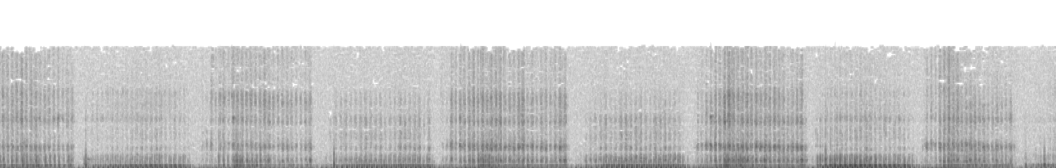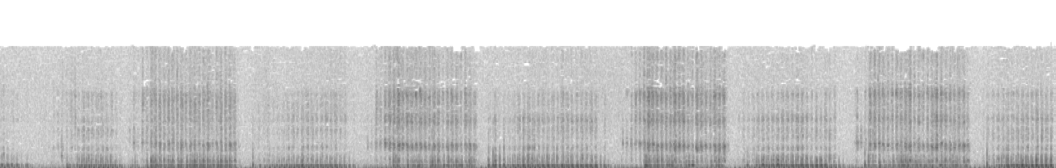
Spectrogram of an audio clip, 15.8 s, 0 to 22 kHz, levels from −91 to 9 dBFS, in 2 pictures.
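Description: No technical faults can be heard at any point in the audio.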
